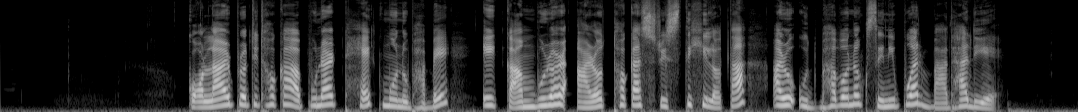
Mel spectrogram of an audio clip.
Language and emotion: Assamese, disgusted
